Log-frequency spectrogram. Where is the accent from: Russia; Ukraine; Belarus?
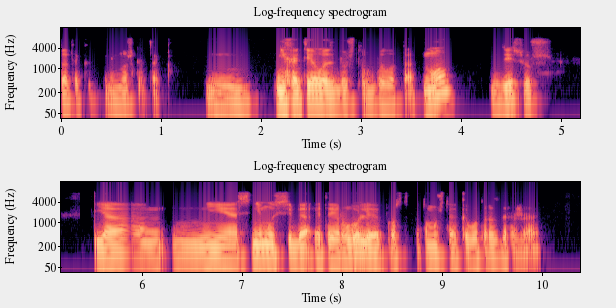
Ukraine; Crimea; Я же крымчанин, напомню тем, кто не знает, я крымчанин, и до 2014 года я был гражданином Украины, ну а с 2014 года я гражданин России.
